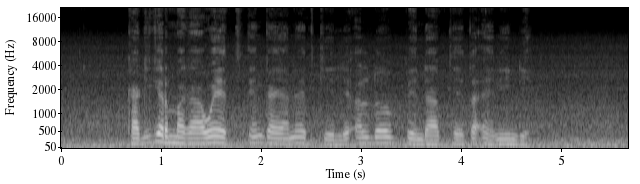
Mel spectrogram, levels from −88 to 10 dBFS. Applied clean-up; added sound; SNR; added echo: none; Mechanical fan; 9 dB; none.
